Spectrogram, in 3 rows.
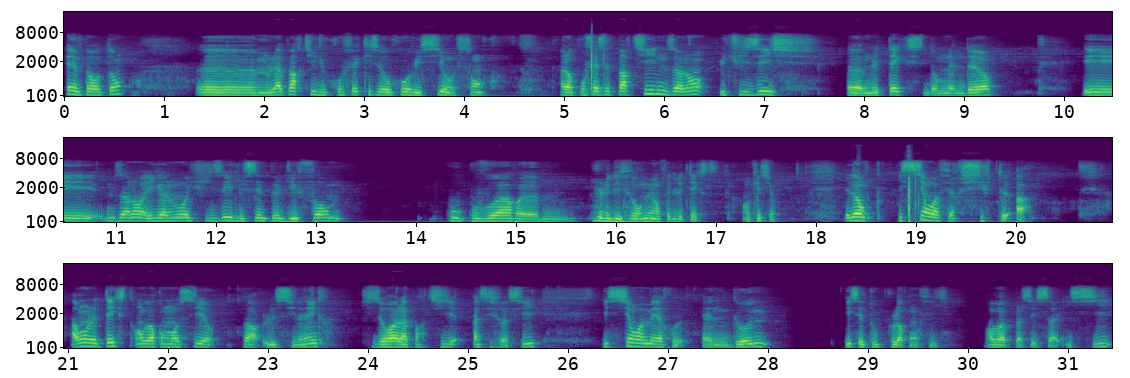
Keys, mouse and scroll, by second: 0.6-1.2 scroll down 4, 1.2-1.9 shift+scroll up 5, 1.9-2.4 shift+scroll up 7, 6.2 scroll down 4, 19.8 shift+a, 25.8-28.8 drag, 29.2 Tab, 29.7-30.7 drag, 30.7-31.2 scroll up 3, 31.2 s.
